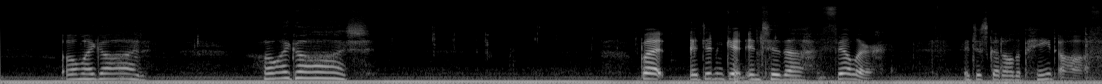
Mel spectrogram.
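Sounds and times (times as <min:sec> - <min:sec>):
steady low motor hum: 0:00.0 - 0:11.0.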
